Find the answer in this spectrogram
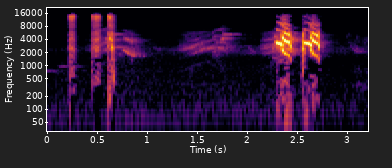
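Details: Alexandrine parakeet with three short scratchy notes, a faint soft murmur, then two loud, sharp squawks in quick succession.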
